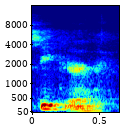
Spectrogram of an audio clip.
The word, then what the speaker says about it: SEACUR: That's pronounced seeker.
